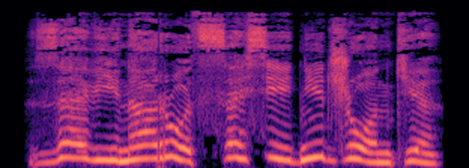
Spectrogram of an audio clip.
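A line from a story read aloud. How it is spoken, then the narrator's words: Hoarse wheeze, stout woman. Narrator (Russian): прохрипела толстуха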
